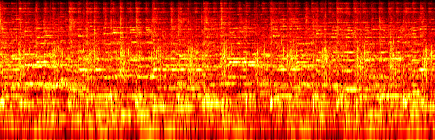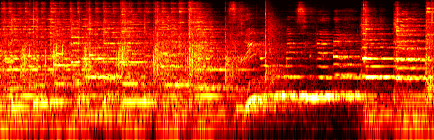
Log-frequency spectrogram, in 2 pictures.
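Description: Live Tunisian ensemble music: violin, qanun and oud play a melodic instrumental line over frame-drum/tambourine strokes. Near the end the singer's voice enters with a rising, long-held note.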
